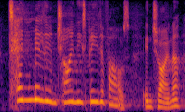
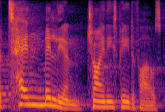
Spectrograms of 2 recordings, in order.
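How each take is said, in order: First: High-pitched incredulous repeat; mock astonishment. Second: Said in the usual way. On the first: Shown as a demonstration. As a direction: marvel at it, pitched right up. Repeats statistic in mock amazement.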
